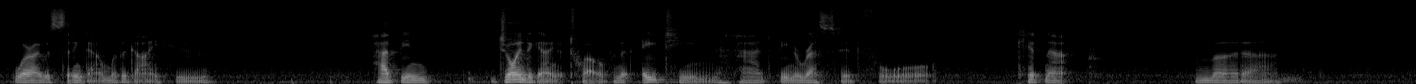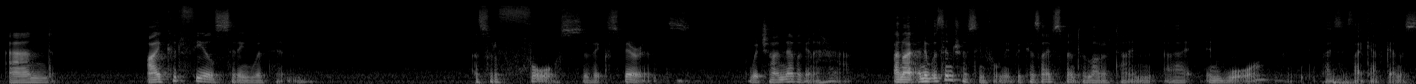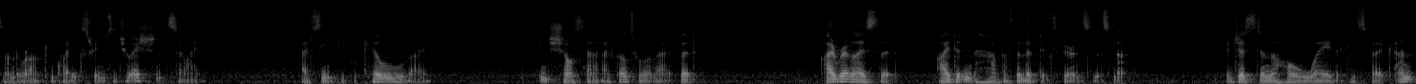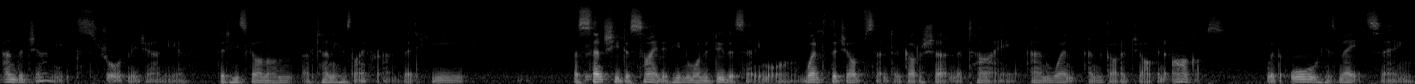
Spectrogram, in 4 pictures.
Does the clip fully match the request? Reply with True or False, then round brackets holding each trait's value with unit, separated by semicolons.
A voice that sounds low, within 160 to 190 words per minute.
True (100 Hz; 170 wpm)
